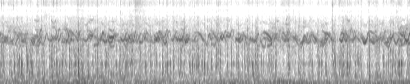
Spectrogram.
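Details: Steady chorus of thin, high cheeps from colour chickens, overlapping squeaky notes running without break, over faint pattering and low hum.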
